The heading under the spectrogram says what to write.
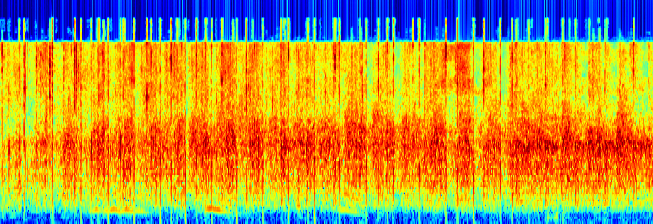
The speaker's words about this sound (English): You can clap.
